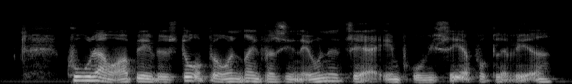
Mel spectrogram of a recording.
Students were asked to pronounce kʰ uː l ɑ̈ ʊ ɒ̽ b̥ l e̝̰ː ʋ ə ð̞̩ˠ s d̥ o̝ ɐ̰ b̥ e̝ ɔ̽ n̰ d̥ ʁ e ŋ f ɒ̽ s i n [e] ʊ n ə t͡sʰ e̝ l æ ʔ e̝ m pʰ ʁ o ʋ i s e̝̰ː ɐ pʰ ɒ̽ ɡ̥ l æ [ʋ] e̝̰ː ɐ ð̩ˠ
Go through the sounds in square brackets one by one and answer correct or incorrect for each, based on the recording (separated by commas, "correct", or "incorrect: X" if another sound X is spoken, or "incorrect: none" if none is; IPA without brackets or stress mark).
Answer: correct, correct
